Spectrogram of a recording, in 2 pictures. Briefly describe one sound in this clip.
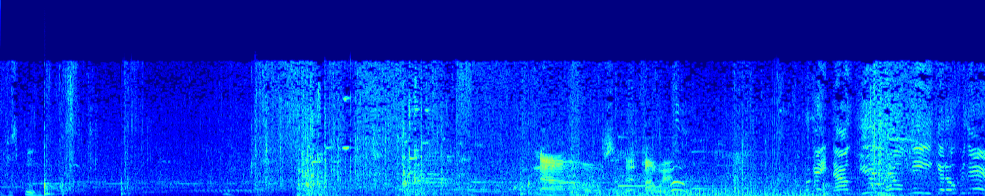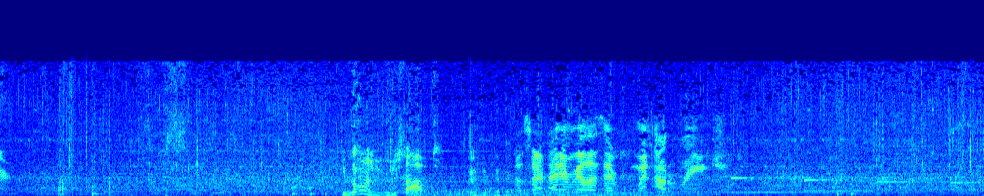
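Footsteps crunch on snow and wooden planks.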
